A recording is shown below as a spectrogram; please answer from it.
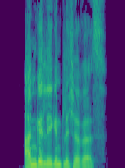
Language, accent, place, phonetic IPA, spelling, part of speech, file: German, Germany, Berlin, [ˈanɡəleːɡəntlɪçəʁəs], angelegentlicheres, adjective, De-angelegentlicheres.ogg
- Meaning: strong/mixed nominative/accusative neuter singular comparative degree of angelegentlich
